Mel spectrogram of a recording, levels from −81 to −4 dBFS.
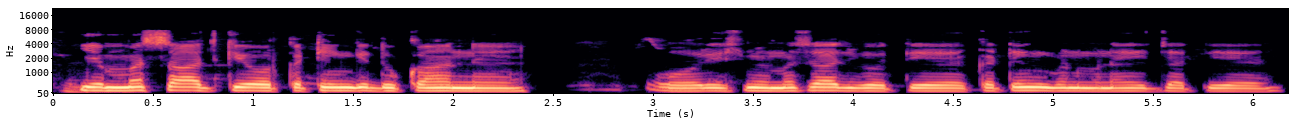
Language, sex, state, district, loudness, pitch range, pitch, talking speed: Rajasthani, male, Rajasthan, Churu, -12 LUFS, 135-150 Hz, 140 Hz, 185 wpm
